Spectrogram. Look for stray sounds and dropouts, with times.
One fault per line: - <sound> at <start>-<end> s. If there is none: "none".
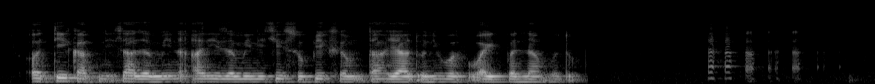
- laugh at 7.1-8.4 s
